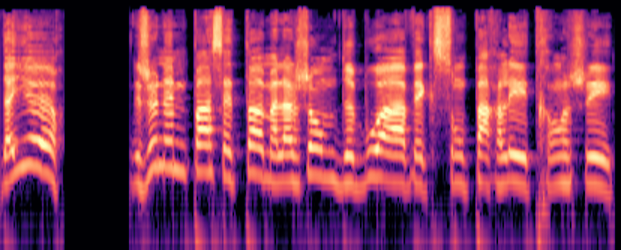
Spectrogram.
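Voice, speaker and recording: A man voicing a loud, worried working-class boatman's wife in an audiobook, chattering and fretful. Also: high voice, measured pace, clear, resonant tone, no echo, clean studio sound, pitched above the performer's own voice. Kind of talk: audiobook character voice.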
